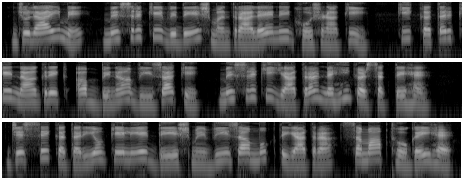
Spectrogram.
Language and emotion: Hindi, neutral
